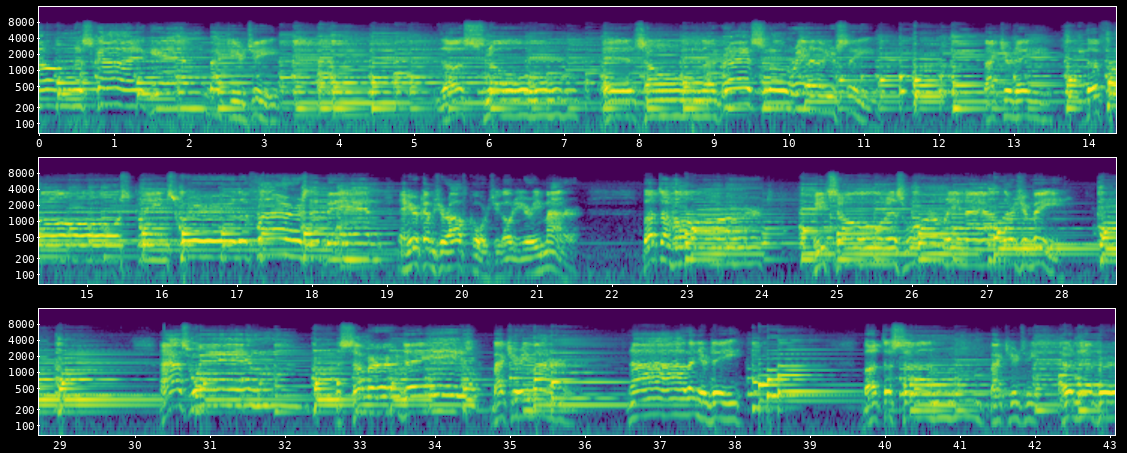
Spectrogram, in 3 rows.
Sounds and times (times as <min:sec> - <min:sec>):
Banjo: 0:00.0 - 0:19.8, 0:22.4 - 0:43.0
Acoustic guitar: 0:00.0 - 0:43.0.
